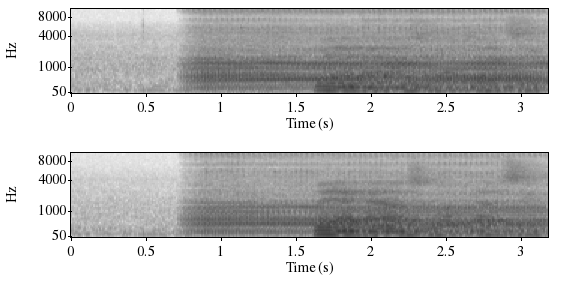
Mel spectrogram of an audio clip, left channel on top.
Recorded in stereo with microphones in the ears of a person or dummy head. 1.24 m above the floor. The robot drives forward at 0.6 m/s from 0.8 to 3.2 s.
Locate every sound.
1.6 s a man speaking: 65° right (ahead or behind), 0.7 m; by 3.1 s 30° right (ahead or behind), 1.4 m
